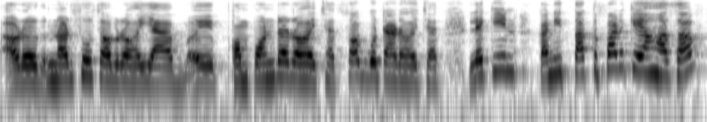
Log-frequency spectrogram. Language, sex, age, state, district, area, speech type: Maithili, female, 60+, Bihar, Madhubani, rural, spontaneous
